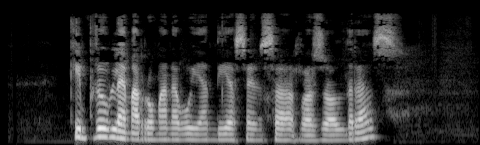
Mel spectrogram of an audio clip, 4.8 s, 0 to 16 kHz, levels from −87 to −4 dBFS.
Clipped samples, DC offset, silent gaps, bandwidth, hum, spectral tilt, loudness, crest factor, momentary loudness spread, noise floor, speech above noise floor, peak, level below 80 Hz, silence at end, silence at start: under 0.1%; under 0.1%; none; 11.5 kHz; none; -4 dB/octave; -22 LUFS; 22 dB; 9 LU; -65 dBFS; 43 dB; -2 dBFS; -74 dBFS; 0.85 s; 0.7 s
